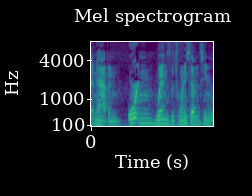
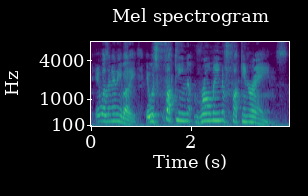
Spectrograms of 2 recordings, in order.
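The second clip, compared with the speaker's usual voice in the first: exasperated rant; 9 semitones higher than usual. Real, not acted. Fan fuming to viewers about Reigns, outraged and slow. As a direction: pitch shoots up, slow and outraged.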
